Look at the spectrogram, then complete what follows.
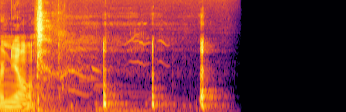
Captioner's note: laughter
